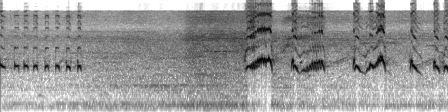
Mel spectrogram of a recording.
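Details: Greater green leafbird singing with kingfisher imitation. A short rapid trill is followed by a brief lull with low background rumble, then loud, sweeping, warbled whistles.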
